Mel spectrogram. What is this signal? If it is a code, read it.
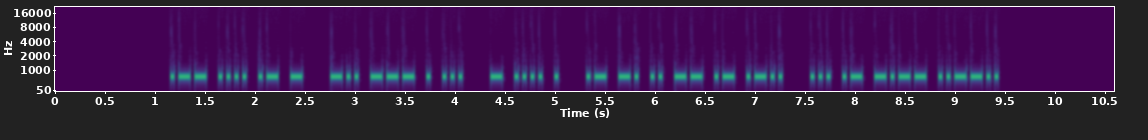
Morse code, heard as a keyed tone, about 30 wpm, 700 Hz. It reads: WHAT DOES THE ANIMAL SAY?
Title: Sentences from Top 1000 Words - Review Part 1 - 30wpm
